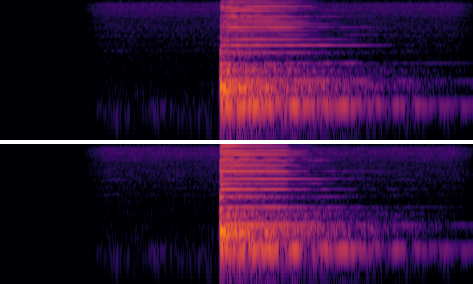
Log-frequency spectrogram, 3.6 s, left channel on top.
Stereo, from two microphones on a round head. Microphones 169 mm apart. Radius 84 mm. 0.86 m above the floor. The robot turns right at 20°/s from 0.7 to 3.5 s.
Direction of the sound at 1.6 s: 70° right (ahead or behind).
